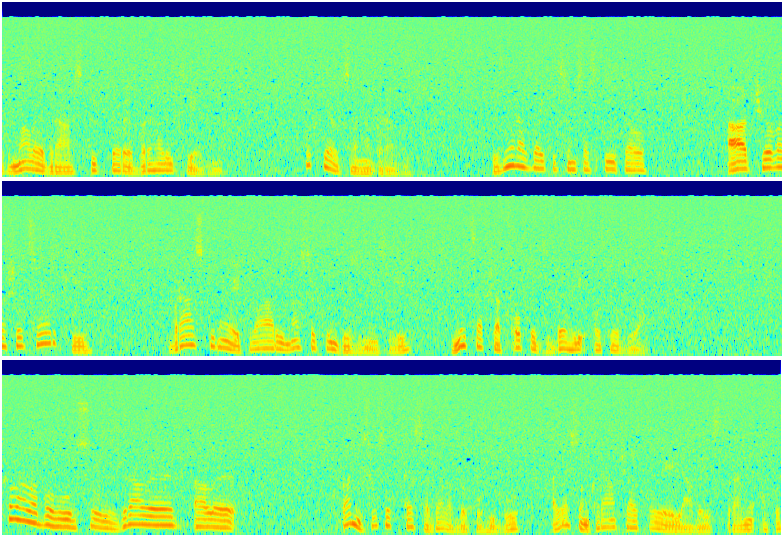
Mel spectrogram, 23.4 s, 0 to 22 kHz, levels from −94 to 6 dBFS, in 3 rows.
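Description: A steady, even hiss runs from start to finish, roughly as loud as the sound itself, with no crackle or distortion on top. This is low bit depth with dither: the audio was reduced to 4 bits, and dither added before rounding turned the coarse error into uniform white noise.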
